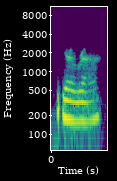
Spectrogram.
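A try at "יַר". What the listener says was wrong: Not if it's joined. Yar. Yar.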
